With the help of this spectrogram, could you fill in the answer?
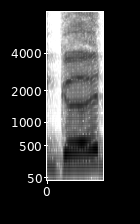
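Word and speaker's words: Goode: Gigi good. The E is silent.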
